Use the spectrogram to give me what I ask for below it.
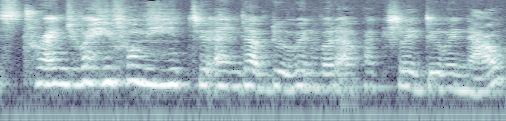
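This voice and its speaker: A woman with a Czech accent speaks at a moderate pace. Audible room echo and noticeable background noise accompany her. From Czech Republic. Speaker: fitness coach. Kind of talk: solo podcast monologue.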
